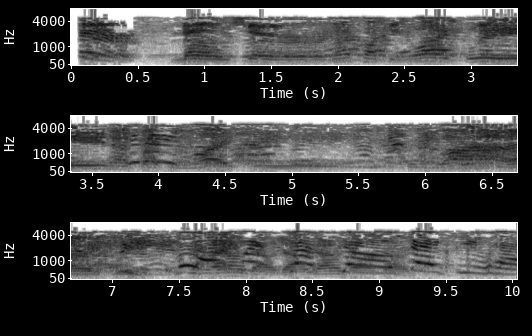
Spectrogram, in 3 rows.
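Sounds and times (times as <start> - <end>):
singing voice: 0.1 - 10.0.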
